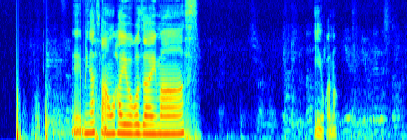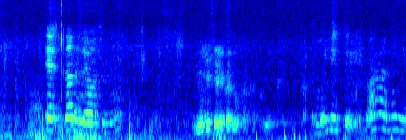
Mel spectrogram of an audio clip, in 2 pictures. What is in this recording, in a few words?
announcement; sunday message 2020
